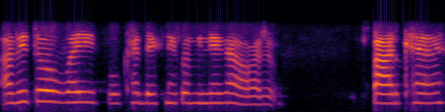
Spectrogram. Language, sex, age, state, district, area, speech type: Hindi, female, 18-30, Bihar, Begusarai, rural, conversation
